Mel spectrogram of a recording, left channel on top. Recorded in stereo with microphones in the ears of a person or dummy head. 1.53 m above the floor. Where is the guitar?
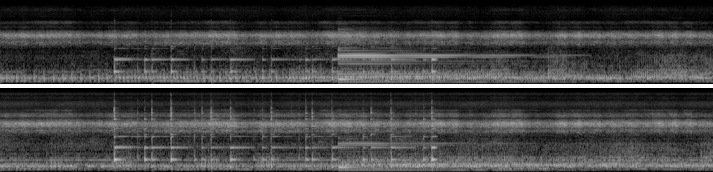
45° left (ahead or behind).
